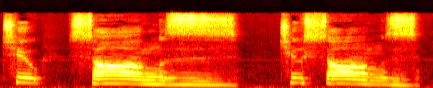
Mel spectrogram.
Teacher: voiced Z ending song ends with a voiced ng sound so if you make it plural don't forget to add a voiced Z ending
